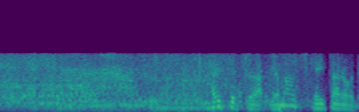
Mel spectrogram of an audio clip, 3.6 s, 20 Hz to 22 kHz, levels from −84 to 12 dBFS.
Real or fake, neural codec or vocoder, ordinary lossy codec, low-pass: fake; codec, 24 kHz, 0.9 kbps, WavTokenizer, medium speech release version 1; none; 3.6 kHz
